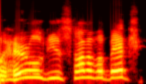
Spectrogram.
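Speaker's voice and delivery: high-pitched outraged shout; indignant high holler; angry yell. Acted. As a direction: curse out a friend who got you, pitch shooting up. Yells at friend who hit him.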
